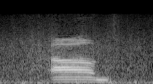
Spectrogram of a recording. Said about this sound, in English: Everything's moving and shaking, and the rain is moving horizontal. Problem two is the rain. It's very wet out.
